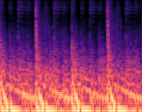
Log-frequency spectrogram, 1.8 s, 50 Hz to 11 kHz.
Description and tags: this is made with the legendary rebirth rb-338 from the propellerheads.
rebirth is a 1x dr808,1x dr909 and 2x tb303 emulation of these legendary roland instruments for pc.
you can get a free copy of the program rebirth rb-338 by visiting the rebirth museum site.
(after registering u get the original downloadfile on their webpage for free)
so best wishes and friendly greetings from berlin-city,germany!
303, 338, 808, 909, drum, drumloop, drums, electro, loop, rebirth, roland, sequence, tekno, trance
